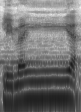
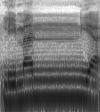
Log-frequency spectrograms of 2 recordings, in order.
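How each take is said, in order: First: The n merges into the y with nasal sound. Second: The n is kept separate before the y. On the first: The speaker calls it right. "ഇദ്ഗാം ബിഗുന്ന" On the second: The speaker calls it wrong. "ലിമൻ യ എന്ന് പലരും ഓതാറുണ്ട്"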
